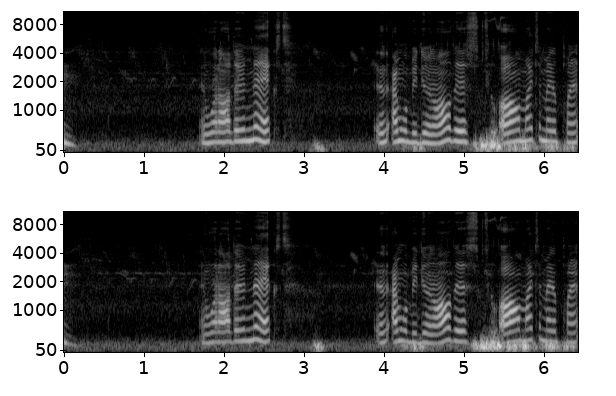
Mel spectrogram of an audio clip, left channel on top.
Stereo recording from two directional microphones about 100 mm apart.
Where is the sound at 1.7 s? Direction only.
60° left (ahead or behind).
